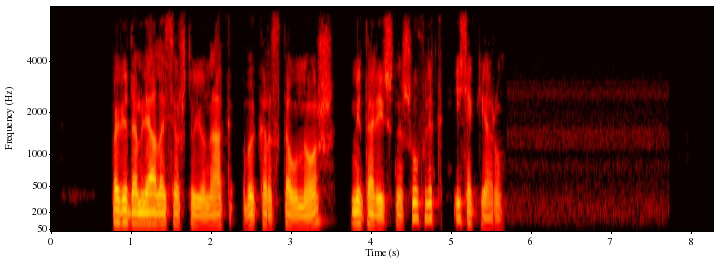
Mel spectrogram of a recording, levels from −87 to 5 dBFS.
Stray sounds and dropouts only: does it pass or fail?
pass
